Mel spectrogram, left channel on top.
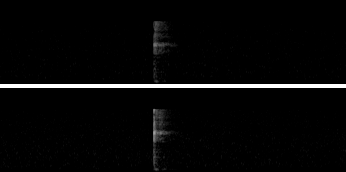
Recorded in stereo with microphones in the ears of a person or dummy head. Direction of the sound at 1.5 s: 35° right (ahead or behind).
